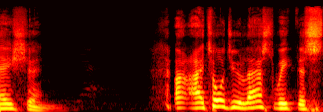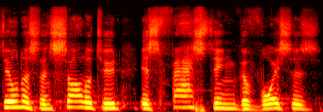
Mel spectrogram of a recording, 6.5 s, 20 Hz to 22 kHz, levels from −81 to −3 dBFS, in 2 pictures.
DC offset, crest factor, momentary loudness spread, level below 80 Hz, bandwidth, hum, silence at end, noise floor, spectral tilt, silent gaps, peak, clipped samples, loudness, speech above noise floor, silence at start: under 0.1%; 16 dB; 8 LU; -66 dBFS; 17 kHz; none; 0.05 s; -74 dBFS; -4.5 dB/octave; none; -6 dBFS; under 0.1%; -22 LUFS; 52 dB; 0 s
